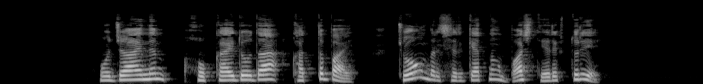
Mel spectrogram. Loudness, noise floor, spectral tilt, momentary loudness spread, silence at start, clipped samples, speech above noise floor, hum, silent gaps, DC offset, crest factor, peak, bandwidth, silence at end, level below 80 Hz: -22 LUFS; -74 dBFS; -4.5 dB/octave; 10 LU; 1 s; under 0.1%; 53 dB; none; none; under 0.1%; 20 dB; -2 dBFS; 11.5 kHz; 1.05 s; -74 dBFS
